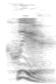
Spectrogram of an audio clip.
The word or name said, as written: queer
